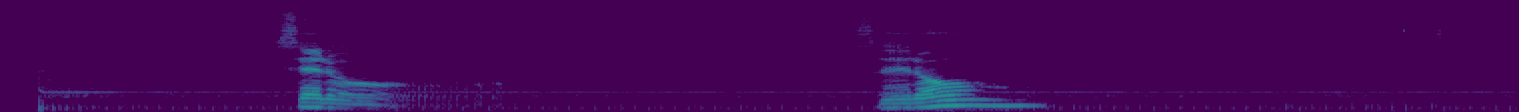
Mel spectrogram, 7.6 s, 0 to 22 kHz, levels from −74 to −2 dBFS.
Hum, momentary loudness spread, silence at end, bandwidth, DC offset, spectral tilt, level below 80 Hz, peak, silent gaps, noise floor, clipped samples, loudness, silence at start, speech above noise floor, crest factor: none; 27 LU; 2.35 s; 16 kHz; under 0.1%; -4.5 dB/octave; -78 dBFS; -20 dBFS; none; -70 dBFS; under 0.1%; -41 LUFS; 0.2 s; 30 dB; 26 dB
